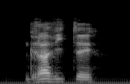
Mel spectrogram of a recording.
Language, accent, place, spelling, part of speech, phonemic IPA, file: French, France, Lyon, graviter, verb, /ɡʁa.vi.te/, LL-Q150 (fra)-graviter.wav
- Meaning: to orbit, gravitate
